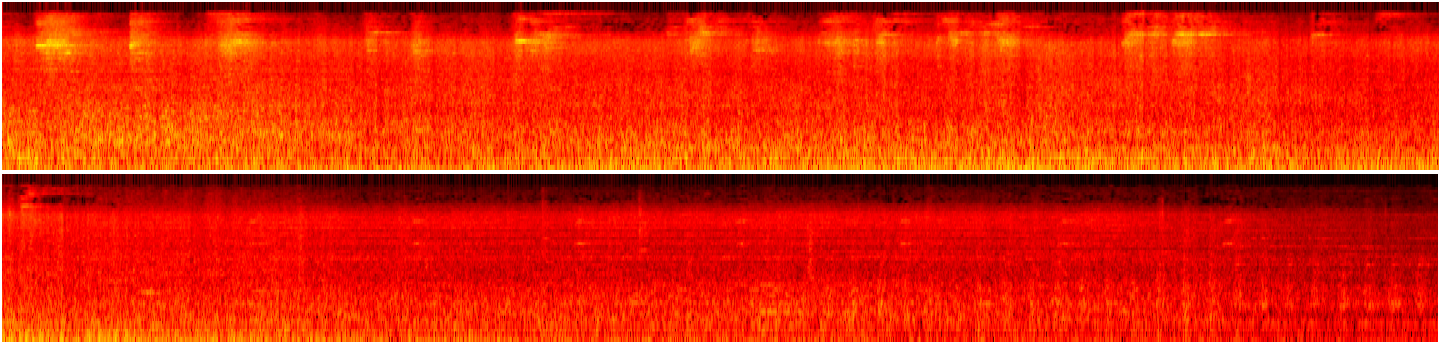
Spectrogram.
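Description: Freight train tank cars rolling past close by, with a low rumble, wheels clattering over the rail joints and high-pitched flange squeals. The sound fades over the last ten seconds as the end of the train goes by.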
